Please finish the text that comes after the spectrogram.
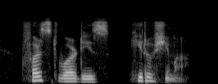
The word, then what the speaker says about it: Hiroshima: look at the vowel sounds first word is Hiroshima Hiroshima if you pronounce it we have Divas sounds e o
